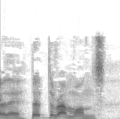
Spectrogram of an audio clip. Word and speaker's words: Ramones: The ram ones, right? If you write that down, No, What's he's not that? even write it down. It's a... that's It's a... Ramones.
